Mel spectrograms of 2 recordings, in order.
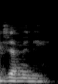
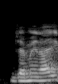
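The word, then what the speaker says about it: Gemini: बच्चों ये वर्ड के दो प्रोनाउंसिएशन होते हैं, एक जेमिनाई और एक जेमिनी। आई am suppose to यूज जेमिनी, आप जेमिनाई भी यूज कर सकते हैं, ठीक है।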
